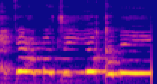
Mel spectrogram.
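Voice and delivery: high, crying plea; tearful plea. Acted. Crying child pleading with the neighbour to believe him. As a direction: beg through tears. Kid pleading through tears.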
